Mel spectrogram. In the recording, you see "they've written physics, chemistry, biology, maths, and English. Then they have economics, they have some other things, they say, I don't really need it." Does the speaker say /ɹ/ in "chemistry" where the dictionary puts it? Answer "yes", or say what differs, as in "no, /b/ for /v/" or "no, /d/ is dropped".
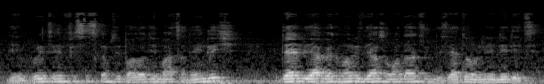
no, /ɹ/ is dropped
